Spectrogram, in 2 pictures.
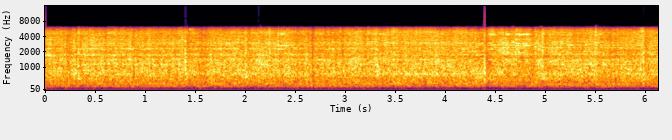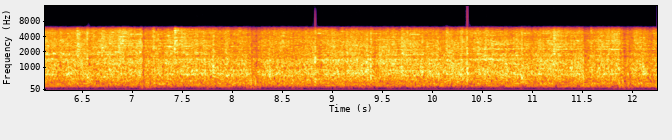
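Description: Passenger coaches of a moving train rolling past close by, a steady rushing of wheels on the rails.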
